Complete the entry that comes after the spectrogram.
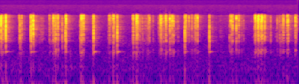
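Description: Long nails scratch and tap a hollow cardboard tube lined with a row of plastic pearl beads, held horizontally. About eighteen quiet, dry, bright scratching bursts come in an irregular rhythm, with a papery rasp and almost no ring after each one.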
